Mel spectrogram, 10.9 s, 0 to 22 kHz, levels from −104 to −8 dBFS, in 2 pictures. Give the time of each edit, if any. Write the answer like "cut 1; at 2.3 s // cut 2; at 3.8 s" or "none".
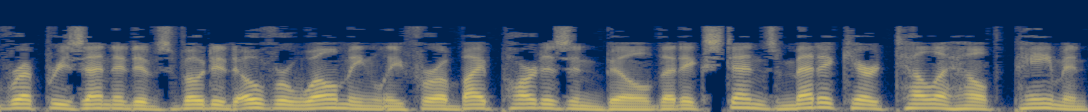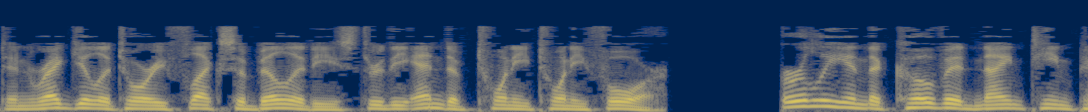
cut 1; at 9.2 s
